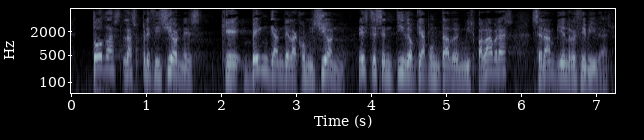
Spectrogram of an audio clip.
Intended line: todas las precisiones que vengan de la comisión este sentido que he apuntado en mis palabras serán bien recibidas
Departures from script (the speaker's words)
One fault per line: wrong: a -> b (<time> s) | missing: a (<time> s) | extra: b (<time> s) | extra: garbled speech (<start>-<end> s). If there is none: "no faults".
no faults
